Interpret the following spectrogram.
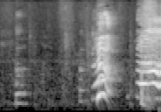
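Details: Adult woman with persistent hiccups while her child repeatedly shouts "boo" to scare them away: several abrupt, sharp, squeaky voiced catches of breath a fraction of a second apart.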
